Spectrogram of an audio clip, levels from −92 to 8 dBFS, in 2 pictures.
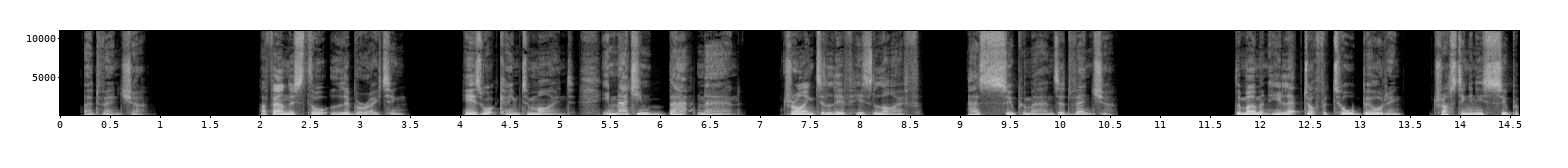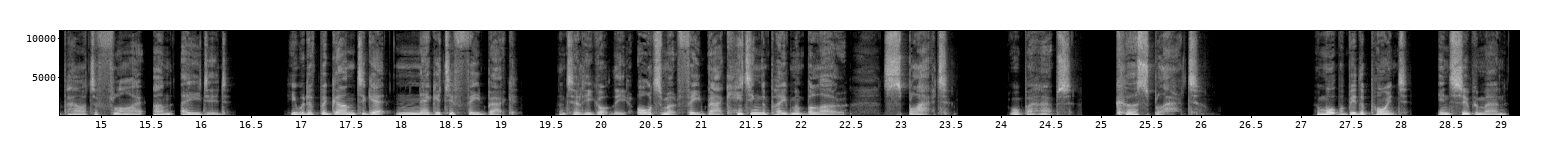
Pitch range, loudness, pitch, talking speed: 100-160 Hz, -18 LUFS, 120 Hz, 135 wpm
